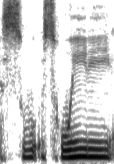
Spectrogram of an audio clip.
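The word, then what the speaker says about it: Saweetie: Is it Sweetie? Is that how you say her name? Yeah, Sweetie. Yeah, I think that's.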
